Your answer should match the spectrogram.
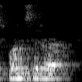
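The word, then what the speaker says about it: Spencer: இது வந்து Percy ஸ்பென்சர் ஸ்பான்சரா, Percy ஸ்பென்சரா இது எப்படி உச்சரிக்கணும்னு தெரியல, நீங்கள் எப்படி வாசிப்பீங்க கரெக்டாக வாசிங்க.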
